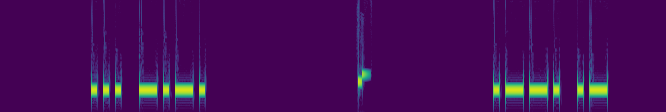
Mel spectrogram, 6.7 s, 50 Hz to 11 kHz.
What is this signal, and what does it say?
Morse code, heard as a keyed tone, about 20 wpm, 700 Hz. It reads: SC PA
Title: US States and Canadian Provinces 20wpm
